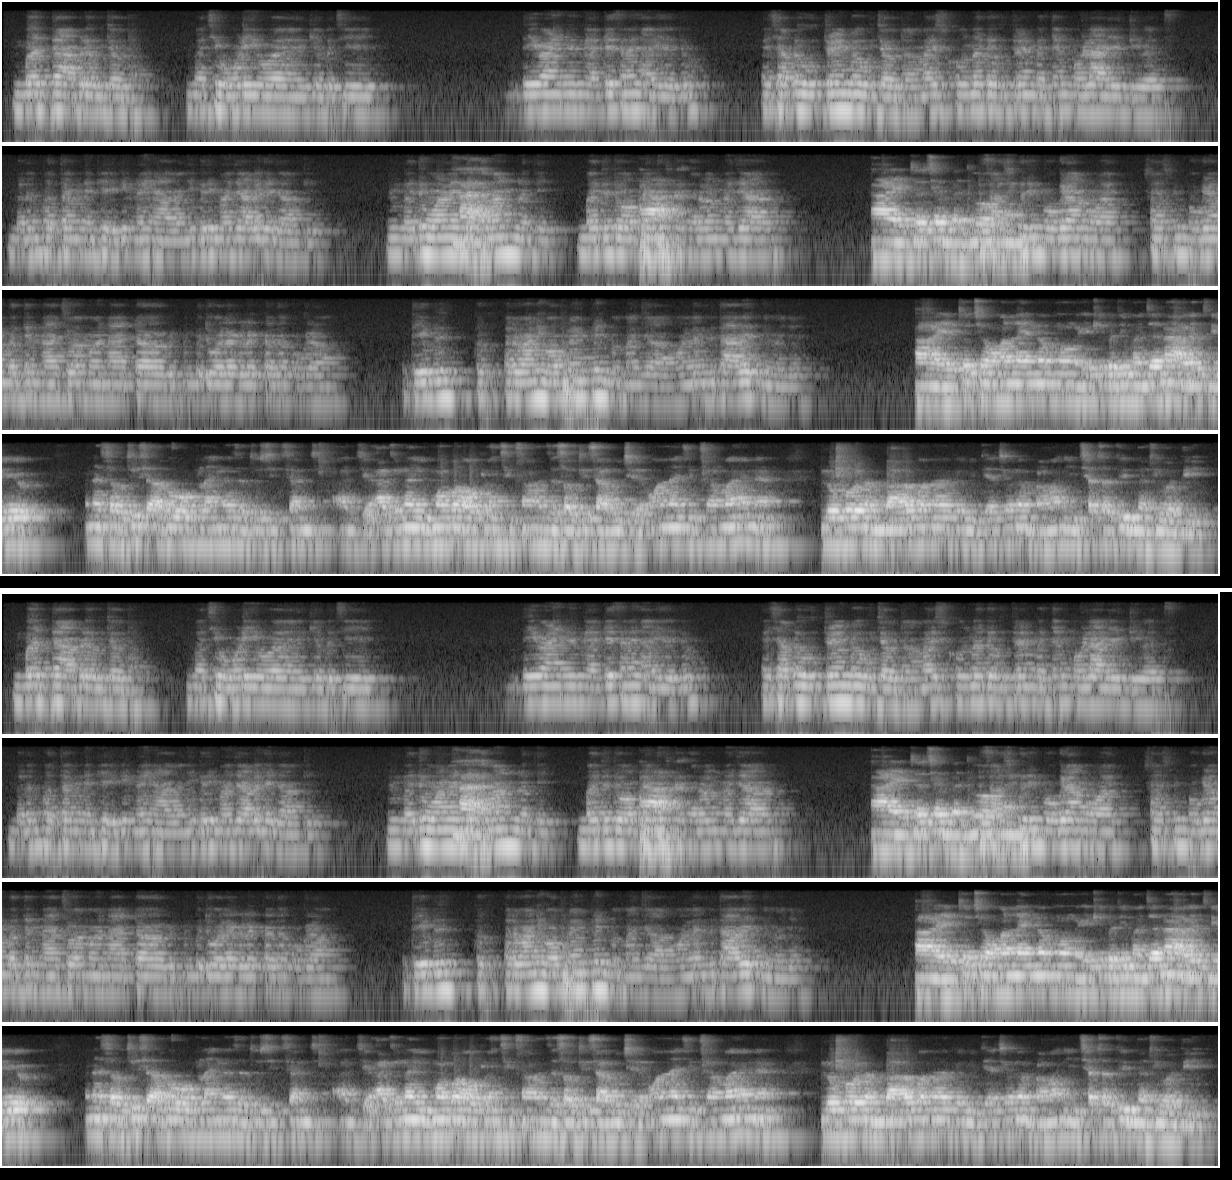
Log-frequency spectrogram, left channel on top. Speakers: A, on the left; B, on the right.
A: બધા આપડે ઉજવતા. પછી હોળી હોય કે પછી. દિવાળીનું વેકેશન આવી જ હતું. પછી આપડે ઉત્તરાયણ ન ઉજવતા અમારા સ્કૂલમાં તો ઉત્તરાયણ બધા મોોલા આવે એક દિવસ. બધમ પતંગ ને ફિરકીને નઈ આવે એની બધી મજા અલગ જ આવતી. બધું ઓનલાઈન
B: હા
A: તો થવાનું નથી બધું તો ઓફલાઈન
B: હા
A: કરવાની મજા આવે. <inaudible>
B: હા એ તો છે બધું ઓફલાઈન
A: સાંસ્કૃતિક પ્રોગ્રામ હોય સાંસ્કૃતિક પ્રોગ્રામ બધા નાચવાવામાં. નાટક બધું અલગ અલગ કરતા પ્રગ્રામ બધ કરવાની. ઓફલાઈન જ મજા આવે ઓનલાઈન તો આવે જ નહી મજા.
B: હા એ તો છે ઓનલાઈન ન એટલી બધી મજા ના આવે. અને સૌથી સારું ઓફલાઈન જ હતું શિક્ષણ આજના યુગમાં પણ ઓફલાઈન શિક્ષણ જ. સૌથી સારું છે ઓનલાઈન શિક્ષણ માં ને. લોકોને બાળકોને કે વિદ્યાર્થીઓને ભણવાની ઈચ્છા થતી જ નથી હોતી.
